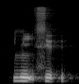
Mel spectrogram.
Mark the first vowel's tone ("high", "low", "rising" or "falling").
falling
